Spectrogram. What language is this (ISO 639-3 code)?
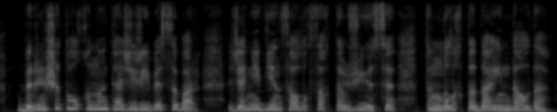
kaz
